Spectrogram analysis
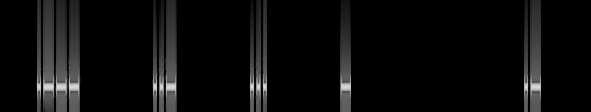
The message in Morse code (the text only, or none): JUST A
